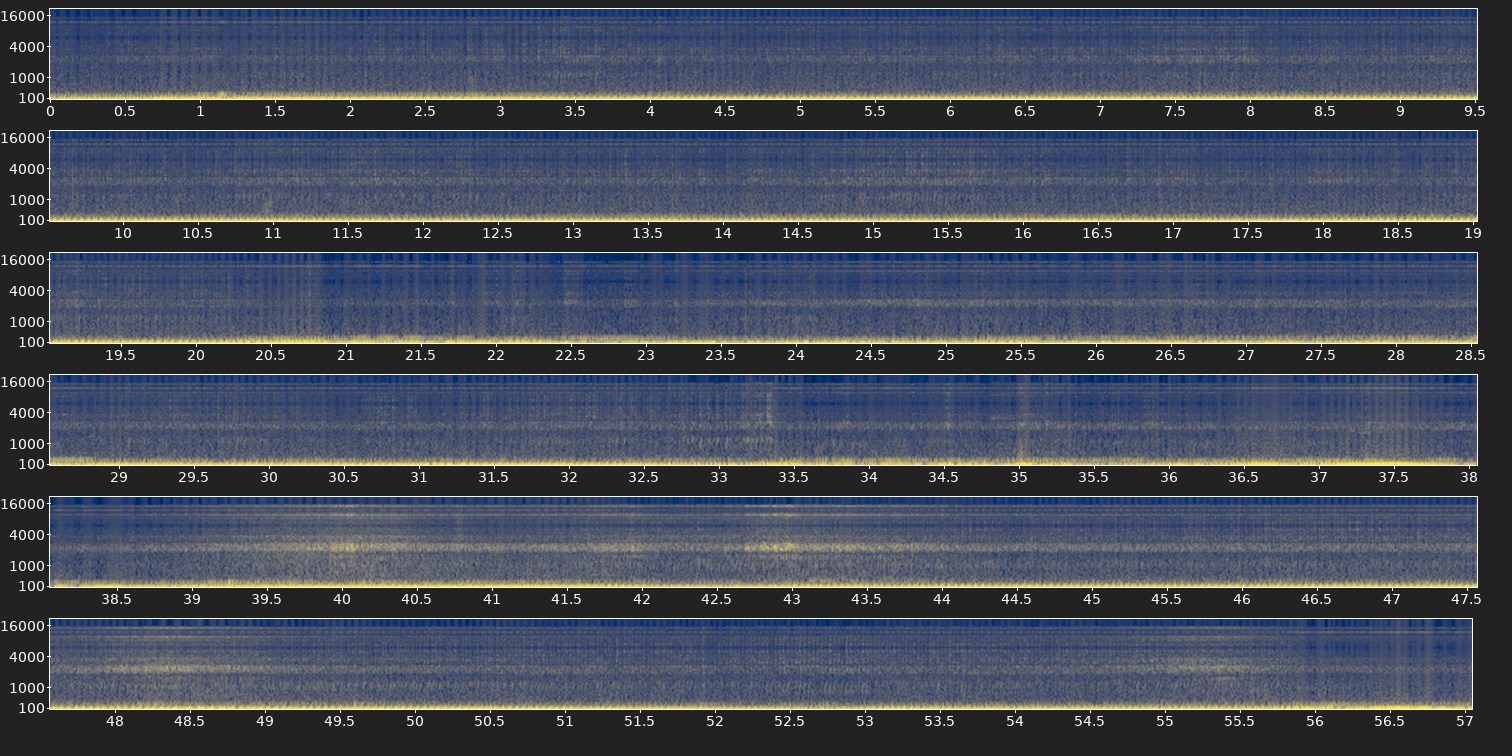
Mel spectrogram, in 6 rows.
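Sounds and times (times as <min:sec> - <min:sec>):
car engine from inside cabin: 0:00.0 - 0:57.0.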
